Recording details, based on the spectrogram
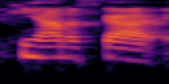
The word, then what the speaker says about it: Keonna Scott: Everything is Keonna Scott, and my name is spelled very differently. My name is spelled KEONNASCOTT and comedian.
